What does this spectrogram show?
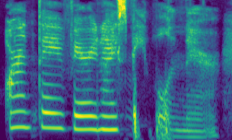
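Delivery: a timid little Mole, mildly anxious; nervous Mole. Acted. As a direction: Mole asking with a touch of worry. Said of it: "with a trifle nervously".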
